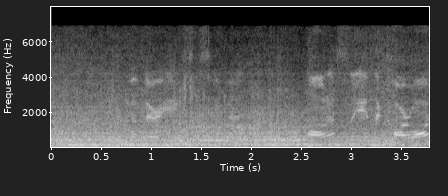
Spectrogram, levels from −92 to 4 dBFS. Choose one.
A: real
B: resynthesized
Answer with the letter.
B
